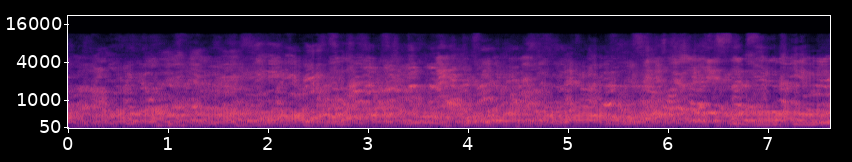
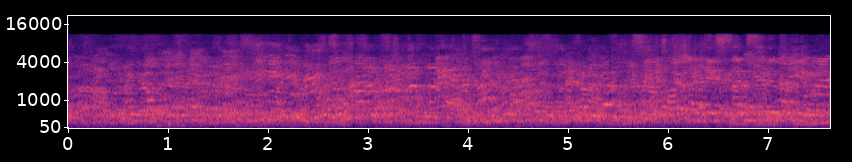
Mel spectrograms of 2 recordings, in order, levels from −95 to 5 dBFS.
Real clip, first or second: second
